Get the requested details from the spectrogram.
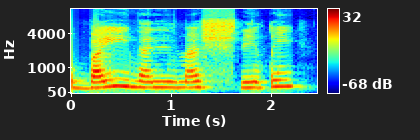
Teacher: شین میں یہ پھیلی ہوئی ساؤنڈ آنی چاہیے. بین اب یہاں پر لام کو ہلائیں گے نہیں.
